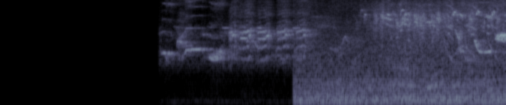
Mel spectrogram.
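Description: Silence for about two seconds, then birds chirping in quick short calls. About four seconds in, a steady noisy outdoor ambience joins underneath while the chirping goes on.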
